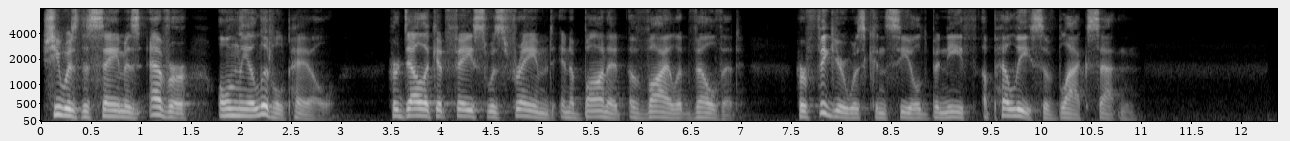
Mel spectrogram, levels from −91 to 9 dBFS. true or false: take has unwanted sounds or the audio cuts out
false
